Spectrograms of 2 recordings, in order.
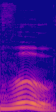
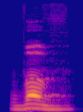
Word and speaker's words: Veuve: I've been saying it wrong. All of my friends, we call it Vouv. Yeah. It's not called Vouv. We can't call it Vouv. How do we say it? Veuve Clicquot. Veuve.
